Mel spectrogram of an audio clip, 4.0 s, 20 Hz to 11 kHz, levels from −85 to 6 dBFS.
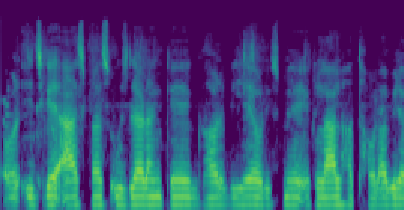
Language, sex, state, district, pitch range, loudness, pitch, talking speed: Hindi, male, Bihar, Muzaffarpur, 120-125 Hz, -17 LUFS, 125 Hz, 250 wpm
